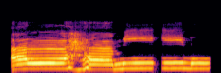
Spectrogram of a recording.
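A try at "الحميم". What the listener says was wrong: Mu. Sampai U-nya terdengar. Al-hamimu.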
